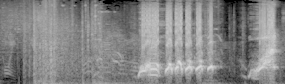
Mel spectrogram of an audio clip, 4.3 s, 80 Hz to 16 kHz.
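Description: Gunfire bursts and explosive hits from a Modern Warfare 2 video game round with a Javelin launcher, loud and close, followed by a player's excited shouting and yelling over the game sounds.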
